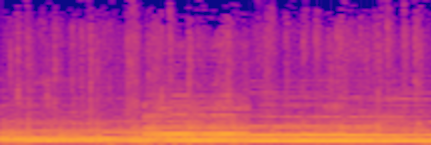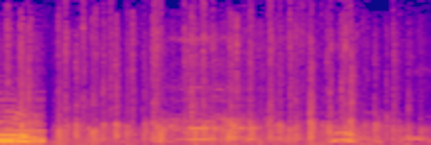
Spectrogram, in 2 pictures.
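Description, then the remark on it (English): A crowd at Sonia Sanchez's birthday celebration bursts into loud applause for her, mixed with high, sustained cheers and whoops. After about three seconds it abruptly drops to quieter, scattered clapping and murmuring. “Can you please just give Mama Sonia Sanchez a round of applause as we turn the mic?”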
